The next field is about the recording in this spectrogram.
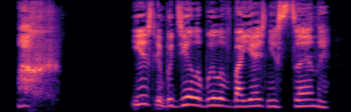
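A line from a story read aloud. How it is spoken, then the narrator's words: Inner sigh. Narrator (Russian): мысленно вздохнула Роз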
